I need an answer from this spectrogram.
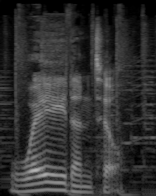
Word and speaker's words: wait until: In American English, when a T is between 2 vowel sounds, it usually becomes a tap T, which sounds like a soft D.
